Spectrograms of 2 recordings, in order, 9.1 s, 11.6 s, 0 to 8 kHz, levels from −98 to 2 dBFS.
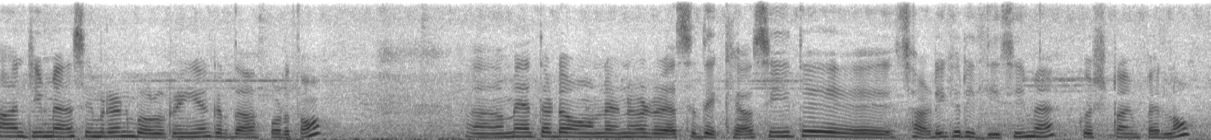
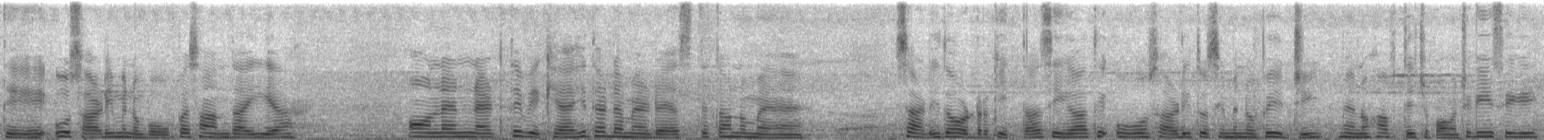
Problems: constant background noise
